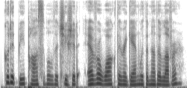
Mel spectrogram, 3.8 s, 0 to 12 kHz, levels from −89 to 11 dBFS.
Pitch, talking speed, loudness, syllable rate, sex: 160 Hz, 225 wpm, -17 LUFS, 6.5 syllables/s, female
